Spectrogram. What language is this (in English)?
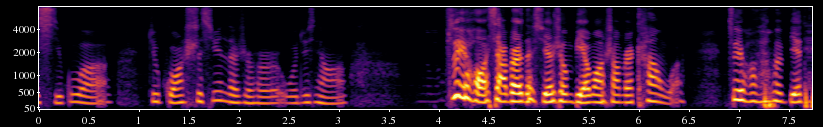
Chinese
